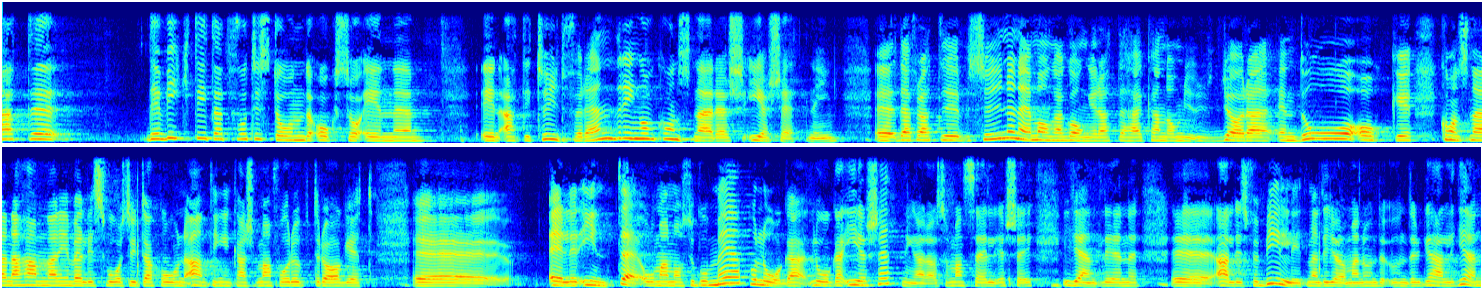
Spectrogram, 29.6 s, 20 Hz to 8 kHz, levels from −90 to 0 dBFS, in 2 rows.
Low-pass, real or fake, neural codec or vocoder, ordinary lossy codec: 7.2 kHz; real; none; none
